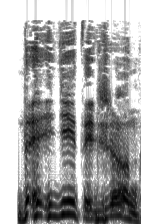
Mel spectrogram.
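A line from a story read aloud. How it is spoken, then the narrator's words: Laughing. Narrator (Russian): рассмеялся он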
